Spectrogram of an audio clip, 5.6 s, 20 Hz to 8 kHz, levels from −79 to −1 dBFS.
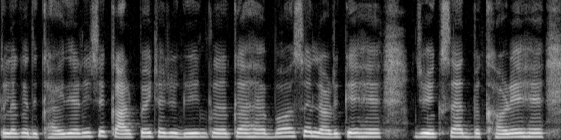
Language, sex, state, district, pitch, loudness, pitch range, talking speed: Hindi, female, Chhattisgarh, Bastar, 210 Hz, -15 LUFS, 205-220 Hz, 290 wpm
